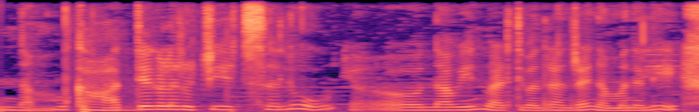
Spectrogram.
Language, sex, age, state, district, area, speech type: Kannada, female, 30-45, Karnataka, Shimoga, rural, spontaneous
